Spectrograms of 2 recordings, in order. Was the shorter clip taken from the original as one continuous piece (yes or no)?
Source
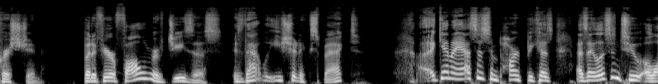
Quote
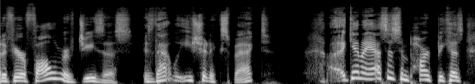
yes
